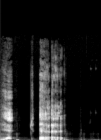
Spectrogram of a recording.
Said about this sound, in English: Excuse me. Sorry to everybody listening through the speakers at work or in the car. I just burped like a bastard.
